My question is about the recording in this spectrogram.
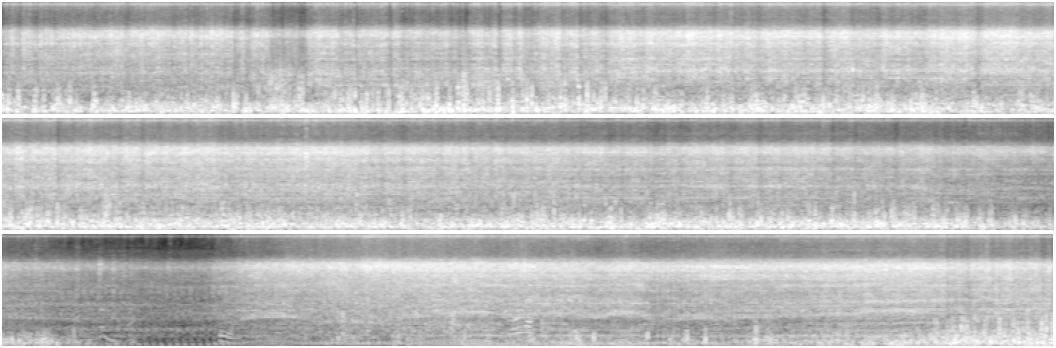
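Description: Motorcycle riding along a rough road, heard from the pillion seat: engine running under heavy wind rush on the microphone. The sound drops off for a couple of seconds about three-quarters of the way through, then builds again.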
